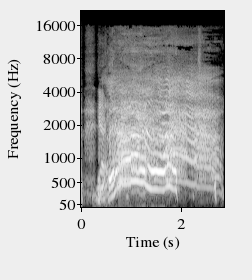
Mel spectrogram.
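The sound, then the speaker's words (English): A person imitates a primal scream from a song: a loud, sustained, wailing vocal cry that wavers in pitch for about two and a half seconds, raw, with no other sounds around it. “she actually had another range that she never used before. That she suddenly was especially like, that oh, primal I have to scream crap.”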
